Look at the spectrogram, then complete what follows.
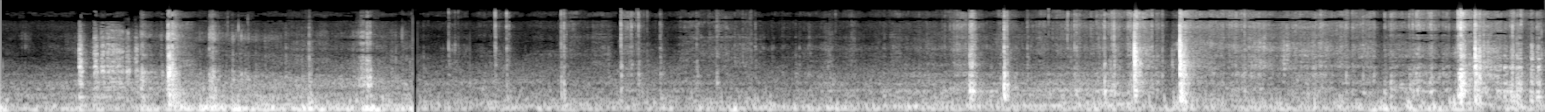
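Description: Skateboard wheels rumbling over rough concrete, broken by a string of sharp clacks as the board is popped, slapped down and knocked against a concrete ledge during trick attempts.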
